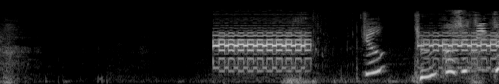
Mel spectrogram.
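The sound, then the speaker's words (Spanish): A telephone rings in two loud electronic trilling bursts after a quiet opening stretch, with a brief voice between the rings. “El teléfono. A ver.”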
